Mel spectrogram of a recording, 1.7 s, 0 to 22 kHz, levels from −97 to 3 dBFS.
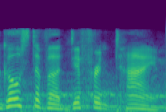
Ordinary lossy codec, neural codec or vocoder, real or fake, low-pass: MP3, 64 kbps; codec, 24 kHz, 3.1 kbps, DualCodec; fake; 7.2 kHz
